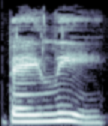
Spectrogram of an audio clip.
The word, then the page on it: bailee: American English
